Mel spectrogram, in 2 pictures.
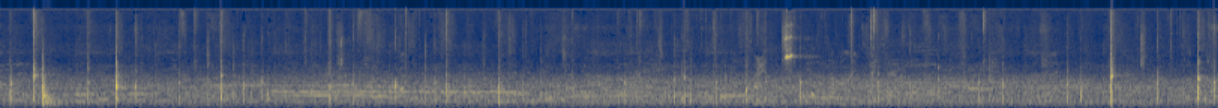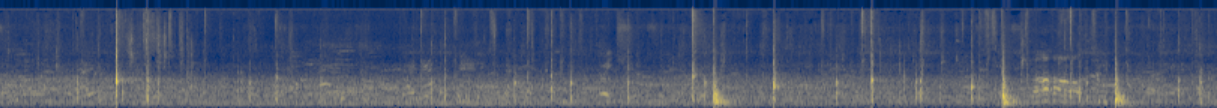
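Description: Pickleball play: sharp, irregular pops of paddles striking the plastic ball and of the ball bouncing on the hard court, from this and neighbouring courts, with distant voices underneath.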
